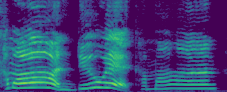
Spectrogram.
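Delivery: high, drawn-out playful whine; cajoling. Retold or imitated. Woman coaxing a reluctant man, playful cajoling. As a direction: wheedle him insistently. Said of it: "And I'd be like".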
